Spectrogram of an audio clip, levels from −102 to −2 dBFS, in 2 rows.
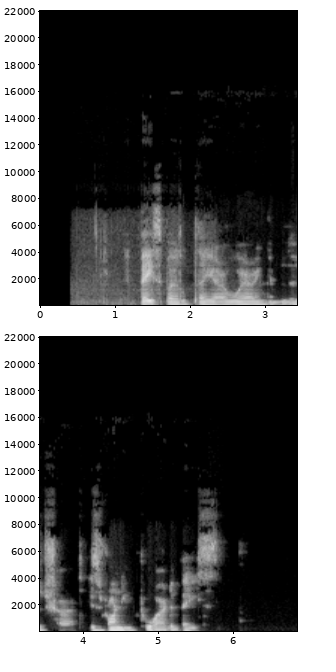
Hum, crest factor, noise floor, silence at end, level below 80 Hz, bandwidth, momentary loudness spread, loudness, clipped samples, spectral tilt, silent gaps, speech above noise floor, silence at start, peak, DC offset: none; 22 dB; -86 dBFS; 1.1 s; -60 dBFS; 9.4 kHz; 15 LU; -23 LUFS; under 0.1%; -5 dB/octave; none; 64 dB; 0.85 s; -2 dBFS; under 0.1%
